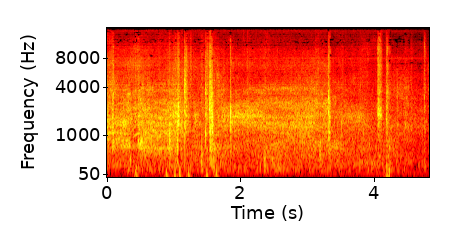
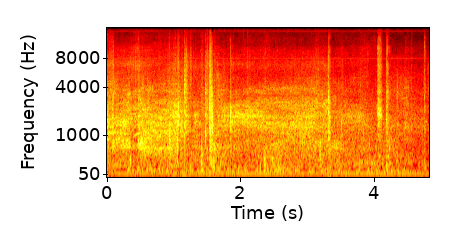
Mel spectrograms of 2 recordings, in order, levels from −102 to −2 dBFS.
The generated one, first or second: first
